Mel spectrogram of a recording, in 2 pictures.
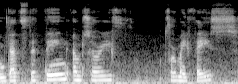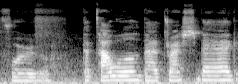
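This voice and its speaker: A woman with a non-native accent speaks at a very slow pace. The room echo is audible, and there is noticeable background noise. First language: not English. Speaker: vlogger living abroad. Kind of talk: personal vlog. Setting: bedroom in basement. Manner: halting, self-correcting.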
